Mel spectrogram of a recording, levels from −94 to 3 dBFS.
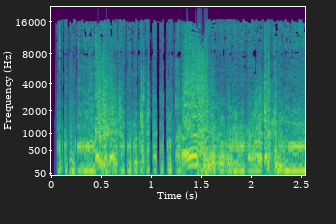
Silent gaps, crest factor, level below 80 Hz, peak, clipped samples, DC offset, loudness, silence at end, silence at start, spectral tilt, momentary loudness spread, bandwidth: none; 10 dB; -28 dBFS; 0 dBFS; under 0.1%; under 0.1%; -11 LUFS; 0 s; 0.05 s; -5.5 dB/octave; 9 LU; 17.5 kHz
